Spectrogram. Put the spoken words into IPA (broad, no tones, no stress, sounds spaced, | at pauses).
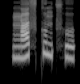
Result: ŋ a s k u ŋ t͡sʰ u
